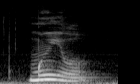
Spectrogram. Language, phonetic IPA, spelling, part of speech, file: Ukrainian, [ˈmɪɫɔ], мило, noun / adverb / verb, Uk-мило.ogg
- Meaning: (noun) soap; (adverb) 1. nicely, prettily 2. dearly, kindly, cordially; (verb) neuter singular past imperfective of ми́ти (mýty)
